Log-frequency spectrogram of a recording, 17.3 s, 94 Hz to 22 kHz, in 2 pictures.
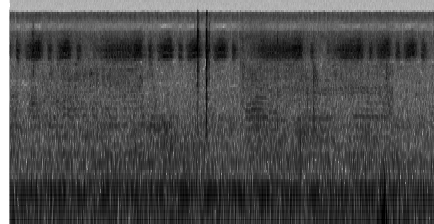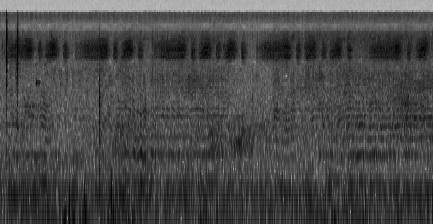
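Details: Many Western honey bees (Apis mellifera) visit a watering hole at about 115 bees per 30 minutes, humming in a steady, low, droning buzz with occasional sharp clicks.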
